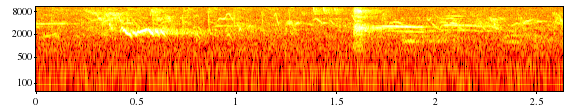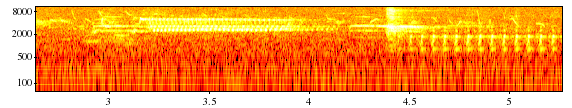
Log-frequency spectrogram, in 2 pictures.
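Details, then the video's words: Brown thrasher singing in a garden in spring, its return marking planting time; varied whistled and scratchy phrases, a sustained high note, then a rapid buzzy repeated series at the end, with soft background noise. "A Brown Thrasher Singing in the Garden"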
